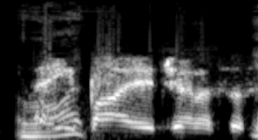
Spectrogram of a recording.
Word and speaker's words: abiogenesis: Evolutionists, there's a science called abiogenesis. I hope I said that rightly. – Abiogenesis.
